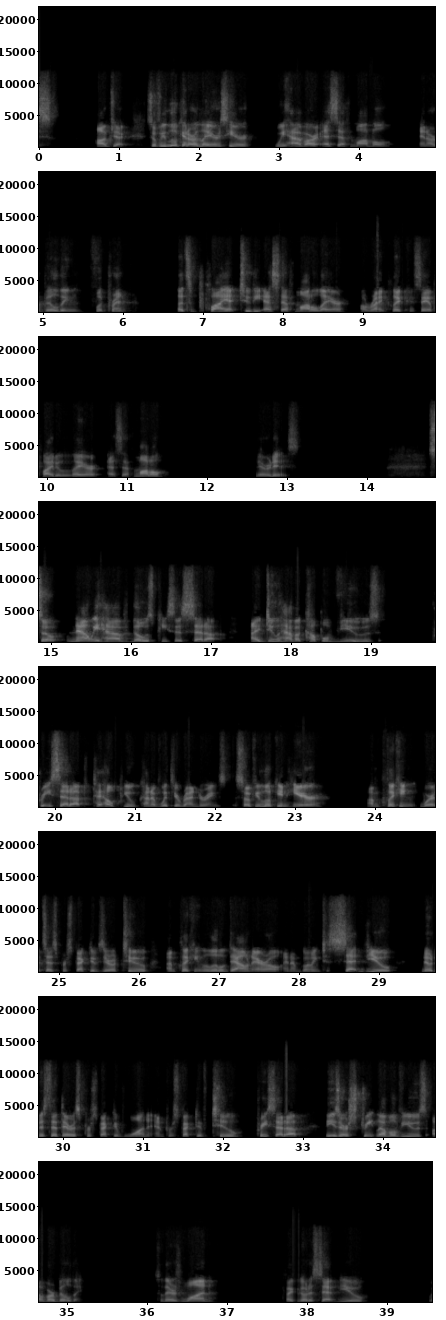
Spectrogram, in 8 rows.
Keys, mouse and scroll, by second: 1.8 click, 8.2 right click, 11.8 click, 15.7 click, 22.3 click, 33.7 click, 34.0 F15, 37.2 click.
